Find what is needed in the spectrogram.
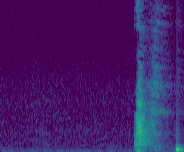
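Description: Near silence, room tone only, broken near the end by one short, sharp burst of sound.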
